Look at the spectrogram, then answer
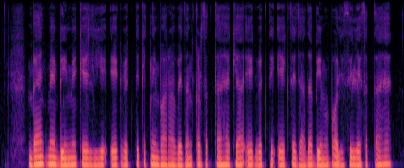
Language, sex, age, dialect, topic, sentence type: Hindi, female, 18-24, Garhwali, banking, question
